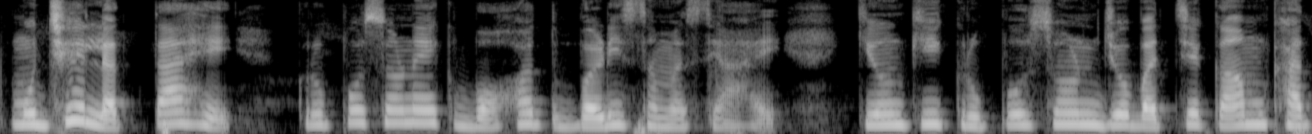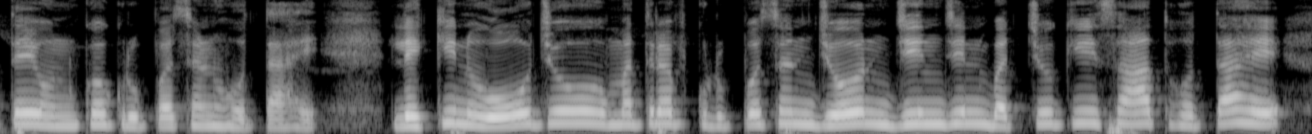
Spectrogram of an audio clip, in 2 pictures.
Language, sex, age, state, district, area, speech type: Hindi, female, 45-60, Rajasthan, Jodhpur, rural, spontaneous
